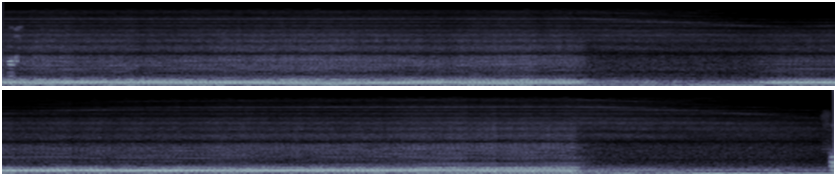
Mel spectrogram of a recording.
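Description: A truck engine in the American Truck Simulator game drones and strains while stuck in high gear, a loud sustained tone that dips briefly twice, with someone talking over it.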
